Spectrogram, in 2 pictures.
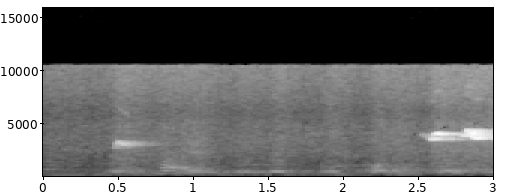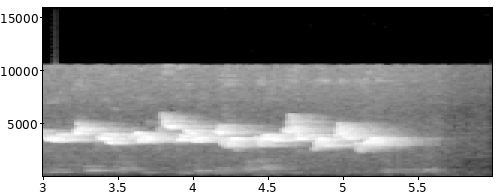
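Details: Ultramarine grosbeak, northeastern song style, played to warm up a pet golinha. A short single note and soft low sounds come first, then a lively, high, run-on warbled phrase lasts almost three seconds before ending.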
